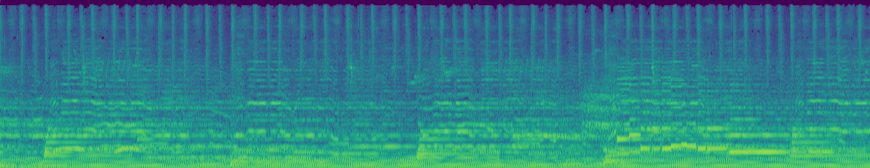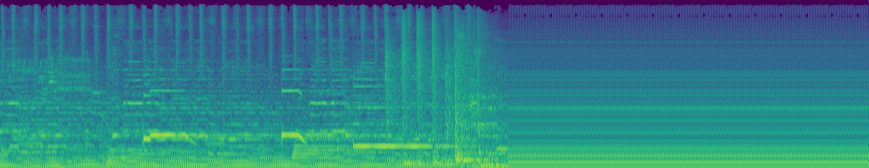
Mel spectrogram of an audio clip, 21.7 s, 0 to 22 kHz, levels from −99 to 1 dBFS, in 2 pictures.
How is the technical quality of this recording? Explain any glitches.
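A steady 50 Hz buzz takes over from 17.24 s to the end. This is a system hang loop: the system froze while the audio hardware kept replaying one 20 ms buffer over and over.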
